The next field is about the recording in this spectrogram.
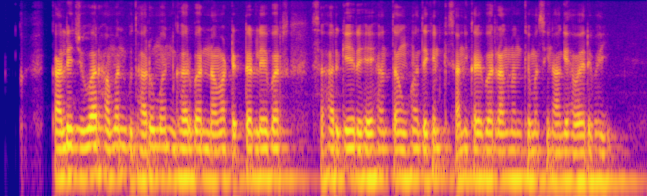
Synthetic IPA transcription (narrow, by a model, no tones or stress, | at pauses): kaːlid͡ʒuaɾɦɐmənbʊd̪ʱaːɾumɐnɡʱɐɾbɐɾnɐʋaʈeːk̚ʈəɾleːbɐɾsɐɦəɾɡeɾɐɦeɦə̃nt̪ɐʊ̃ɦãd̪eːkʰɪnkɪsaːnikɐɾebɐɾːɐ̃ŋɡɾɐ̃ŋɡkemɐsiːnaːɡeɦɐʋaːeɾebʱɐi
